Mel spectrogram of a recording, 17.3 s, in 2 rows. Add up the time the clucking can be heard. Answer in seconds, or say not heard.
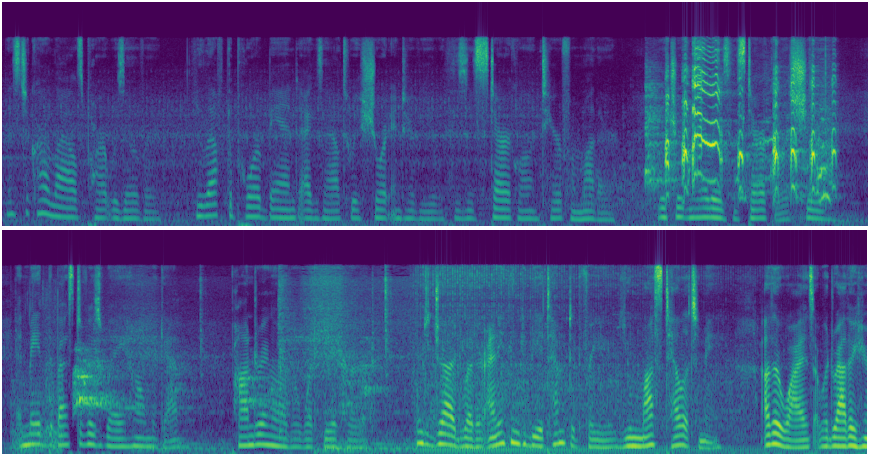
2 s.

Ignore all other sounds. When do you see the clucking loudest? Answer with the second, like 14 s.
7 s.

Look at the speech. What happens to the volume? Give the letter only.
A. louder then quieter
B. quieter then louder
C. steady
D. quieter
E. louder
E.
